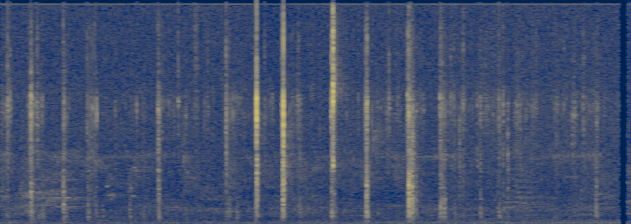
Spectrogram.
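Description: Split bamboo slats clacking and knocking against one another as they are pressed into a bamboo wall panel: a string of irregular sharp clacks, loudest and most frequent in the middle.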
